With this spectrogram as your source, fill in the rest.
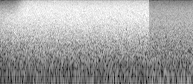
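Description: Steady, loud hiss of white noise from an Intellijel Cascadia synthesizer fills the clip, then drops slightly in brightness near the end as the tone shifts.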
